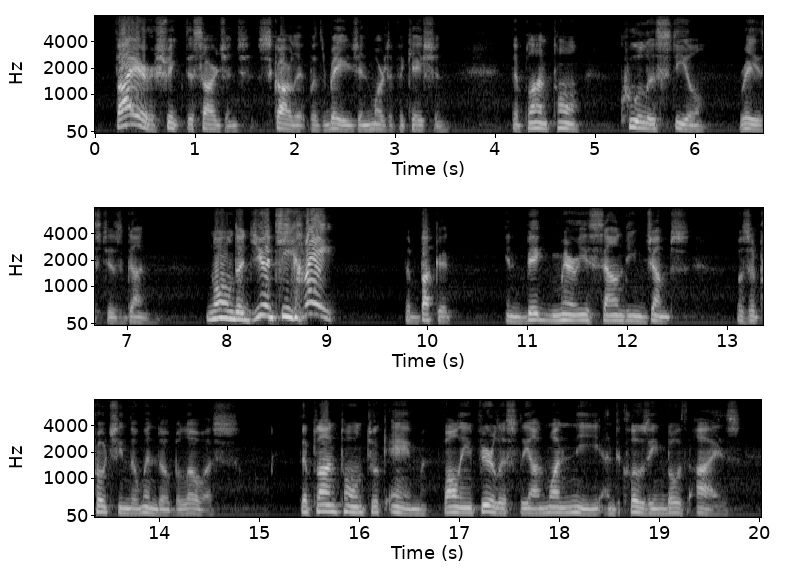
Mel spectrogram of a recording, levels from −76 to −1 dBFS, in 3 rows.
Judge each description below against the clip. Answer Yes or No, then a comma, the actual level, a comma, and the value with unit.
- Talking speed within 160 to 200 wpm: No, average, 140 wpm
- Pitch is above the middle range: No, low, 125 Hz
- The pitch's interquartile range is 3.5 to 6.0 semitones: Yes, average, 4.3 semitones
